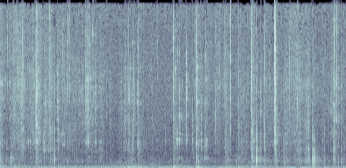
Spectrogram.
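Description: A utility knife blade cuts and scrapes a solid, dry blue glycerin soap bar held in the hand. Irregular crackling and snapping flakes break off over a low, steady rumble, with a few sharper clicks standing out near the end.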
